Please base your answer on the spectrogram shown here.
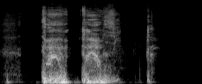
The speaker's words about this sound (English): Excuse me. Hold on one sec. Man, I've been fighting this. I'm pretty much over it now, but I had this cough for about 3 weeks.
